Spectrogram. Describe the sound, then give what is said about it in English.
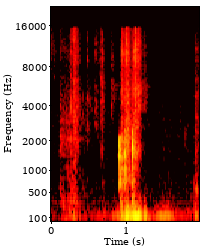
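Computer keyboard typing as a command is entered, heard as faint, scattered clicks in a few short bursts with a denser cluster near the middle. “And then you can type slash imagine.”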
